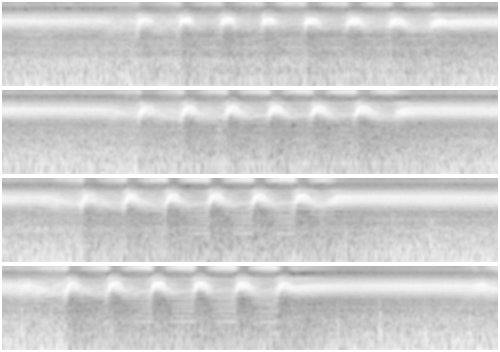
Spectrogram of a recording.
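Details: Cicada song in summer forest at Galsan Park, Yangcheon-gu, Seoul, South Korea: four bursts of rapid, regular shrill pulses, each lasting about three seconds and separated by shorter pauses, over a constant background buzz of other cicadas.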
